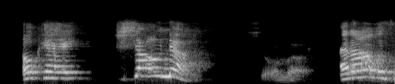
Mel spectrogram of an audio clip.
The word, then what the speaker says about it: Shonuff: I mean, they was breaking it down in syllables. Sure He was like, SHONUFF. Wow. Yeah. And that's me, SHONUFF.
